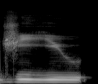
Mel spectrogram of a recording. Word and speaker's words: Gyutaro: And to answer the question, apparently he did say his name is Gyutaro is how I would pronounce it. Gyutaro.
